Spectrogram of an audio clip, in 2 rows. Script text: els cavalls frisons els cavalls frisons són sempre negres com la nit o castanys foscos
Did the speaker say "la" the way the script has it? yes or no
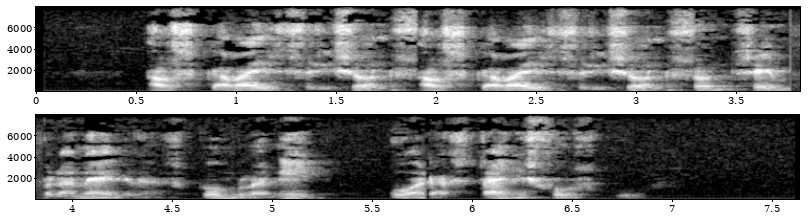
yes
